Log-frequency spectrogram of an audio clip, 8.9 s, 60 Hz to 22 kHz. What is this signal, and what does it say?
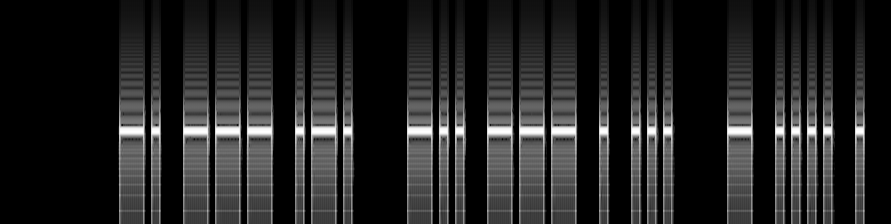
Morse code, heard as a keyed tone, about 15 wpm, 700 Hz. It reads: NOR DOES THE
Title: Sentences from Top 1500 Words 15wpm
